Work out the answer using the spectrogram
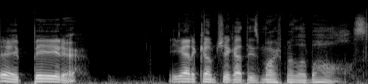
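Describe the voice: Speaking at a moderate pace, a man adopts a put-on character voice. His pitch is medium.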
